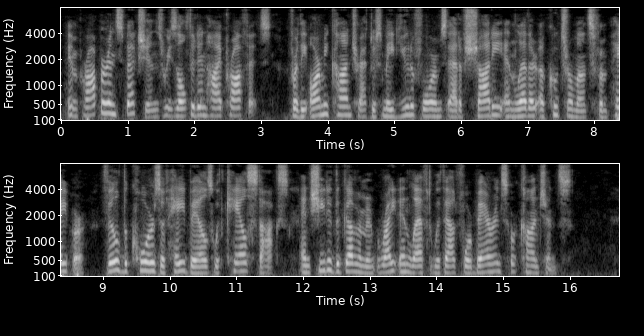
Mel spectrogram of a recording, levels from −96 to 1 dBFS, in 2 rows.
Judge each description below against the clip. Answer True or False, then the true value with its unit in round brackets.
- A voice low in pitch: False (195 Hz)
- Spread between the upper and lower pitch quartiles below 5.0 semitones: True (3.3 semitones)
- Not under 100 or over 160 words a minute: True (145 wpm)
